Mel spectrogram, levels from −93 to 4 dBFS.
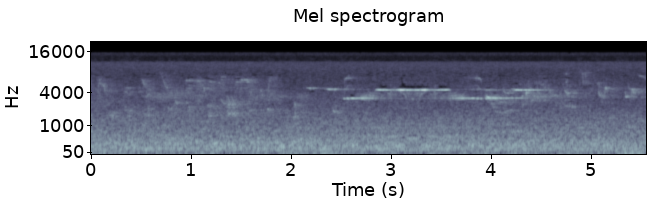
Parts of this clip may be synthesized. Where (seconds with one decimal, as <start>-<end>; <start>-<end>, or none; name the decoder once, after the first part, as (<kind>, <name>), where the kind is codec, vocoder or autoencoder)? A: none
